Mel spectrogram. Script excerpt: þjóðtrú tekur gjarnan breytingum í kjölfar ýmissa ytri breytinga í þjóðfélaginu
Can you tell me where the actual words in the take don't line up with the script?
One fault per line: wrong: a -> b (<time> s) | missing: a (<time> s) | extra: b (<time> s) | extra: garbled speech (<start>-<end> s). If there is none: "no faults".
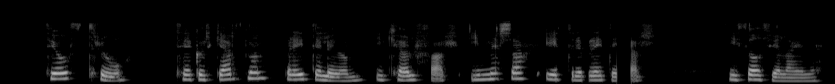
no faults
